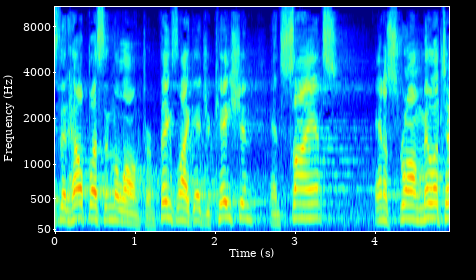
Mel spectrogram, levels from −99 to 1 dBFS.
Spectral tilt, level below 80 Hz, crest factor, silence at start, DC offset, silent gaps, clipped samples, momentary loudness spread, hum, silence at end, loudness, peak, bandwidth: -3 dB/octave; -82 dBFS; 18 dB; 0 s; under 0.1%; none; under 0.1%; 12 LU; none; 0 s; -35 LUFS; -18 dBFS; 11 kHz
